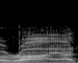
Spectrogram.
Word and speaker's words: awry: Well, the way you said Ori instead of awry, that's a pretty good...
